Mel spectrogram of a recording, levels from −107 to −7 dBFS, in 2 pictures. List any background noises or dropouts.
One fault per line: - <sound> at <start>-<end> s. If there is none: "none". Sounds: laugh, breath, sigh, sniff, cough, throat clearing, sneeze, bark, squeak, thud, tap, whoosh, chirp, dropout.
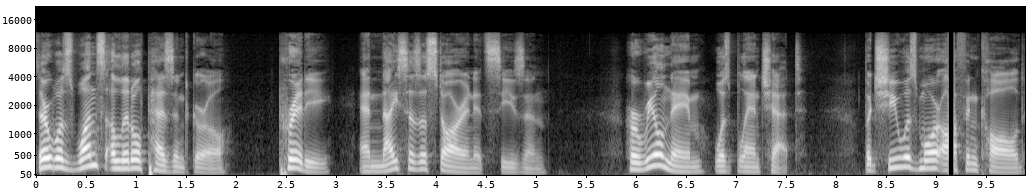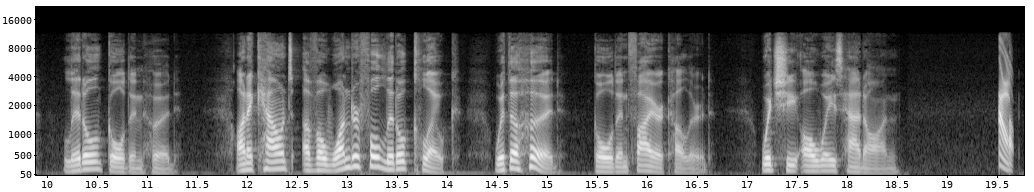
- dropout at 9.1-9.2 s
- chirp at 19.5-19.7 s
